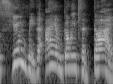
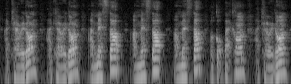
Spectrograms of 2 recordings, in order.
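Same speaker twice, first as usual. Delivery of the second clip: usual speaking voice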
